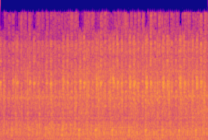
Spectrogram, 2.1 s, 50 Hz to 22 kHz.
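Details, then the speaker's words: Repossessed Infiniti QX56 from Copart, service engine soon light on; dense, uneven idle rumble without a smooth steady beat; rough idle, cause not pinned down. "Looks like it's idling a little on the rough side."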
